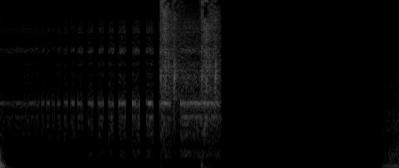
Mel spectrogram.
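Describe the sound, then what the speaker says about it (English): A vocal riser effect built from a Cymatics sound plays as a stuttering run of chopped vocal pulses that speed up and rise. It then swells into a bright, noisy burst and cuts off into silence. "I also have this vocal riser here."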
